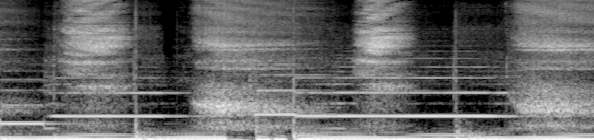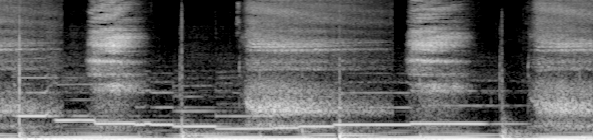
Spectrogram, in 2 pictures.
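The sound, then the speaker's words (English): Continuous deep breathing with no pause between inhaling and exhaling: several forceful, evenly spaced breath rushes over a sustained low musical drone with held tones that shift slowly. “Fully in and letting go. Just keep on going. No pause between inhalation and exhalation.”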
